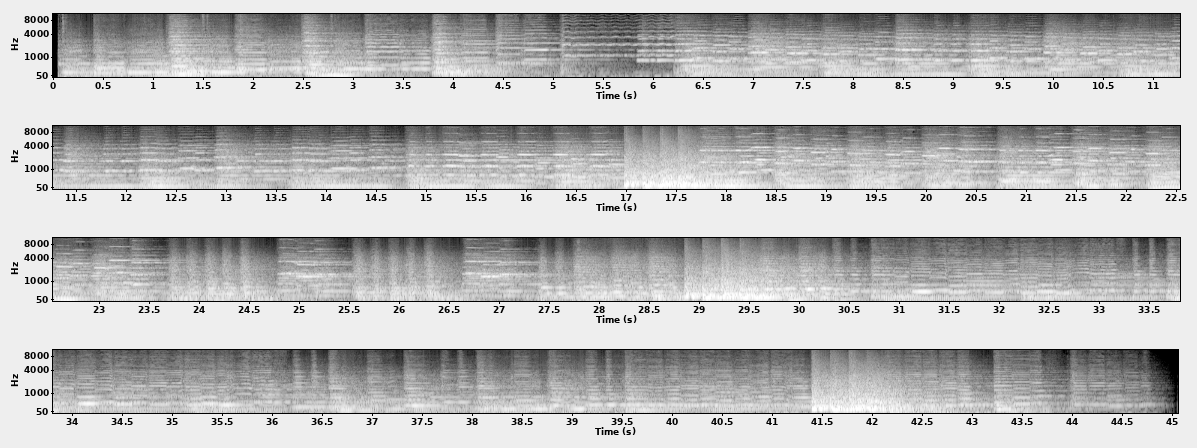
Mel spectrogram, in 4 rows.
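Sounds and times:
live cello concerto in E flat major: 0.0 - 45.0.

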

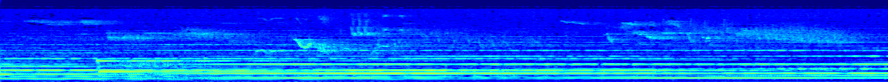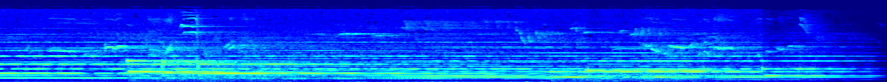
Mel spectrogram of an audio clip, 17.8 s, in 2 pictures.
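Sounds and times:
calm piano: 0.0 - 17.7.

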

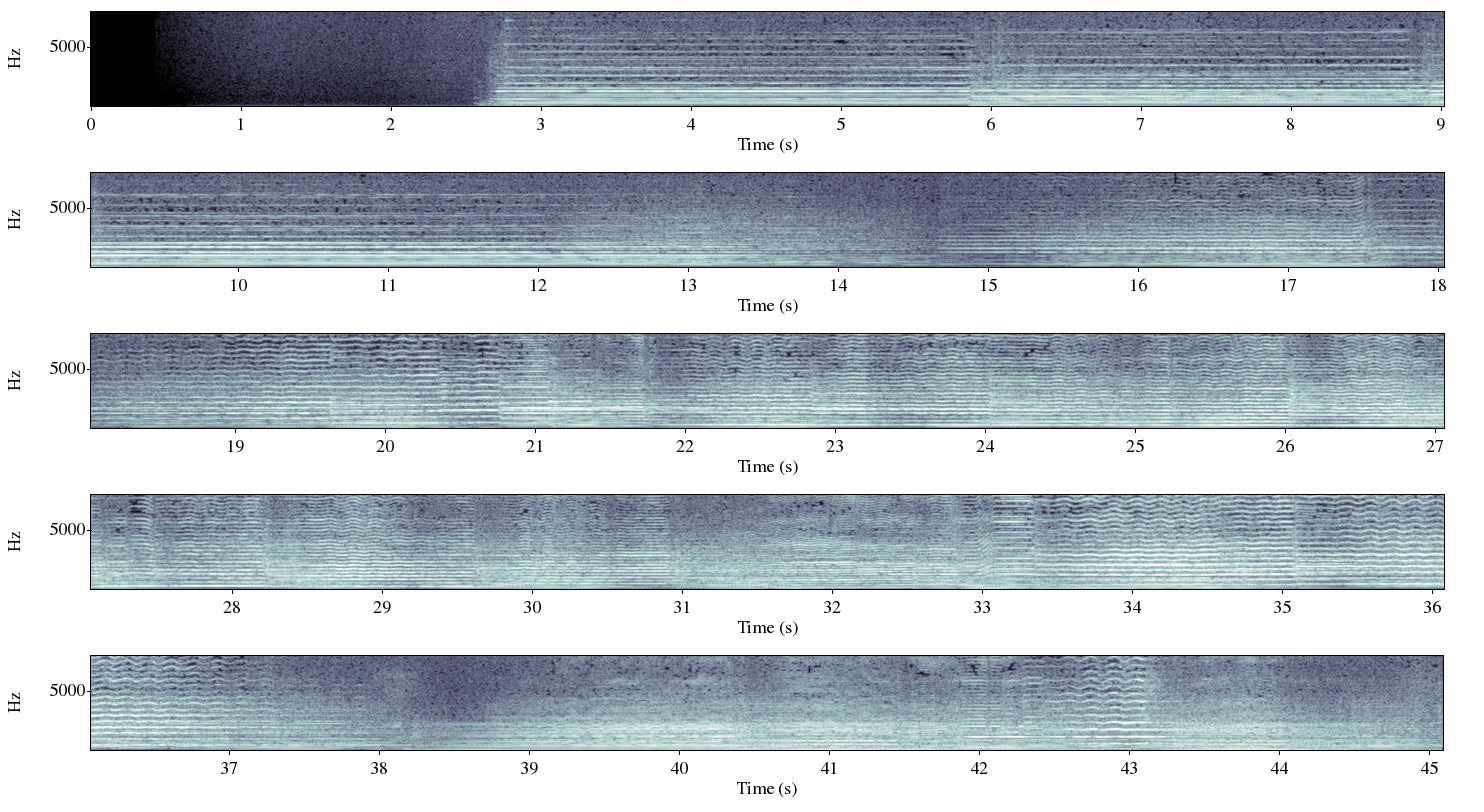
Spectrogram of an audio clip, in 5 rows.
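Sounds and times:
cello concerto in A minor: 2.4 - 45.0.

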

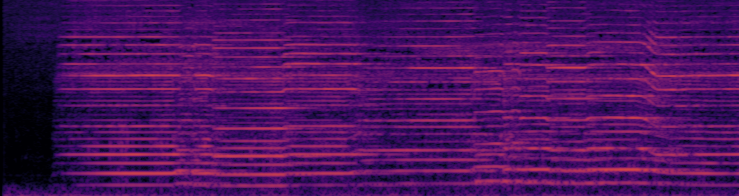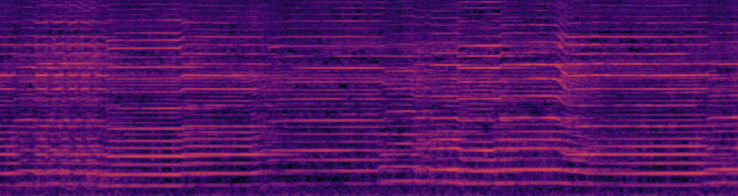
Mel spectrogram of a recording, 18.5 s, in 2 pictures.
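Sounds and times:
string quartet: 0.8 - 18.4.

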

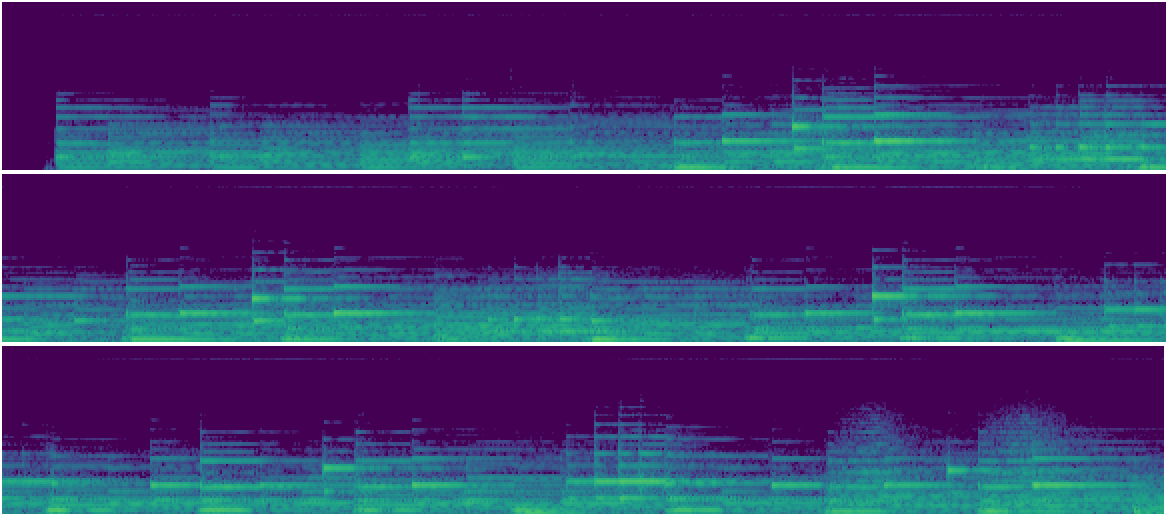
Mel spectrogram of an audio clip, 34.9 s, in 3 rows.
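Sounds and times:
waltz music: 0.6 - 34.9.

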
